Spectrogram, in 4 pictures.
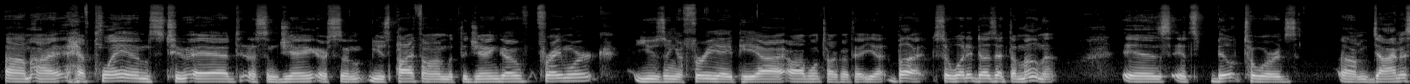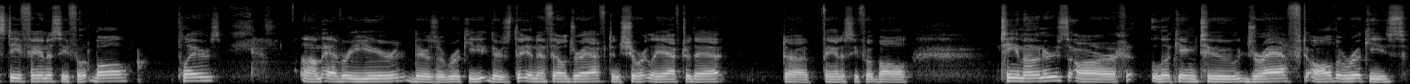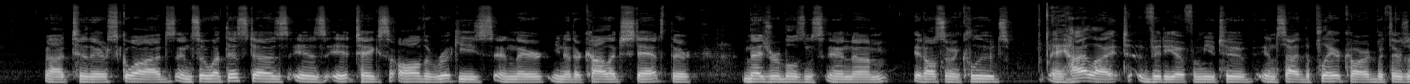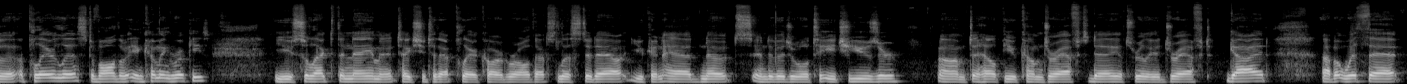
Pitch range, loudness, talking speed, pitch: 120-140 Hz, -20 LUFS, 170 wpm, 130 Hz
